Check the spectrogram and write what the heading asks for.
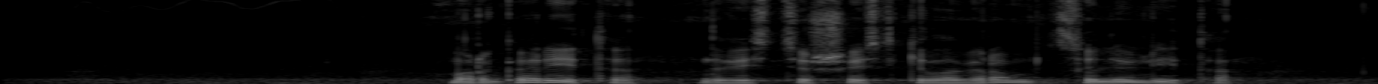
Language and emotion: Russian, neutral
